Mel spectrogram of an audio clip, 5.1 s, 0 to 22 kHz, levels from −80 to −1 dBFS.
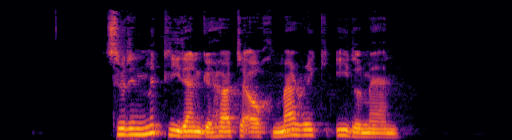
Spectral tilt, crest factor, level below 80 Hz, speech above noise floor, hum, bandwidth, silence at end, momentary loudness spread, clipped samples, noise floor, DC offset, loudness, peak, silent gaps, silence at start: -5.5 dB/octave; 18 dB; -60 dBFS; 63 dB; none; 16.5 kHz; 1.15 s; 7 LU; under 0.1%; -81 dBFS; under 0.1%; -19 LUFS; -2 dBFS; none; 1.05 s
